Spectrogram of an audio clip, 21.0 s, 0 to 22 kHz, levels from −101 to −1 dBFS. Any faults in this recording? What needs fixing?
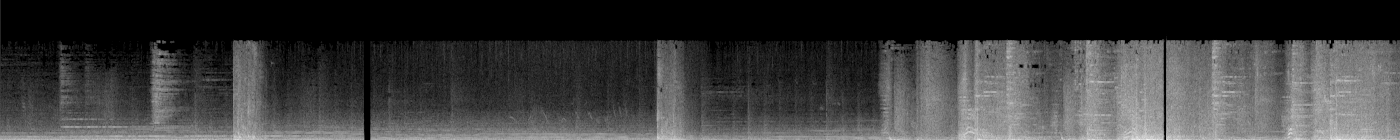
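Two Bluetooth stalls cut the sound to silence at 5.46–5.57 s (107 ms) and 17.45–17.50 s (53 ms). They appear as flat waveform gaps and blank spectrogram columns, likely caused by delayed packets emptying the receiver's buffer. Shorten the wireless link and keep it clear of interference, or use a wired connection.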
